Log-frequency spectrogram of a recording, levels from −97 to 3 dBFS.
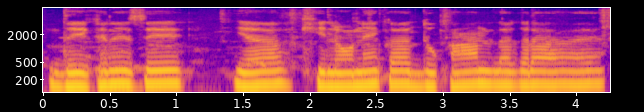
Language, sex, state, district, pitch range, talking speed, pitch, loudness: Hindi, male, Chhattisgarh, Raipur, 150-160 Hz, 125 wpm, 155 Hz, -13 LUFS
